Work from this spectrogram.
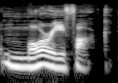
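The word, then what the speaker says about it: Mooreeffoc: If you reverse coffee room, it's pronounced morifock.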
